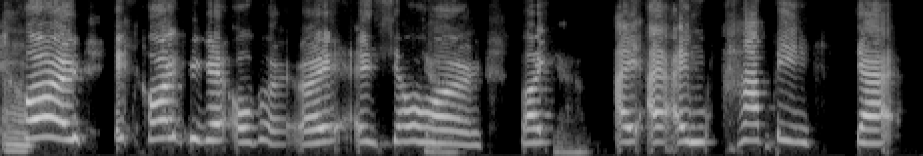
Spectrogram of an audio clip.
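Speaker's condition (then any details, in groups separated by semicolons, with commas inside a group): Cerebral palsy; becoming less ambulatory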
